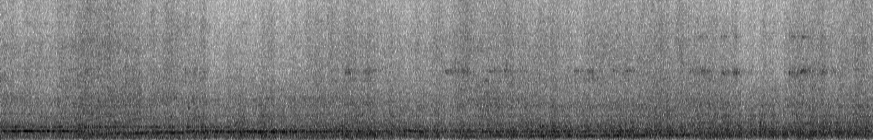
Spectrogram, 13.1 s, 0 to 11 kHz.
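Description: Keihan 9000 series VVVF electric train pulling out and picking up speed, its inverter-driven motors whining in tones that slide upward in pitch and step back down as it accelerates, over steady wheel-on-rail running noise.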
